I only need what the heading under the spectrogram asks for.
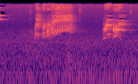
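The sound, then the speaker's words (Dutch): A blackbird singing quiet subsong, with soft, rambling high warbles and chirps in two short phrases over a steady background hiss. “hoort een merel die nog niet klaar is voor het voorjaar.”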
